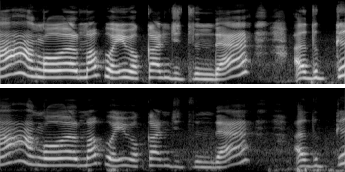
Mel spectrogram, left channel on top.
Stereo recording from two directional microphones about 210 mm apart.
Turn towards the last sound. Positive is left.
turn(degrees=35)  # may be behind; listen again after turning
